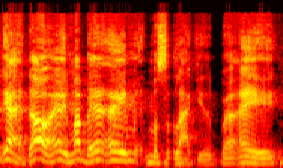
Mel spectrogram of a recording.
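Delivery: ordinary talk, nothing marked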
